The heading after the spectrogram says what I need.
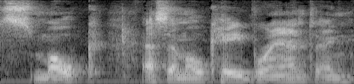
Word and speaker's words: SMOK: people pronounce it a smock it is pronounced smoke SM okay Brant and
